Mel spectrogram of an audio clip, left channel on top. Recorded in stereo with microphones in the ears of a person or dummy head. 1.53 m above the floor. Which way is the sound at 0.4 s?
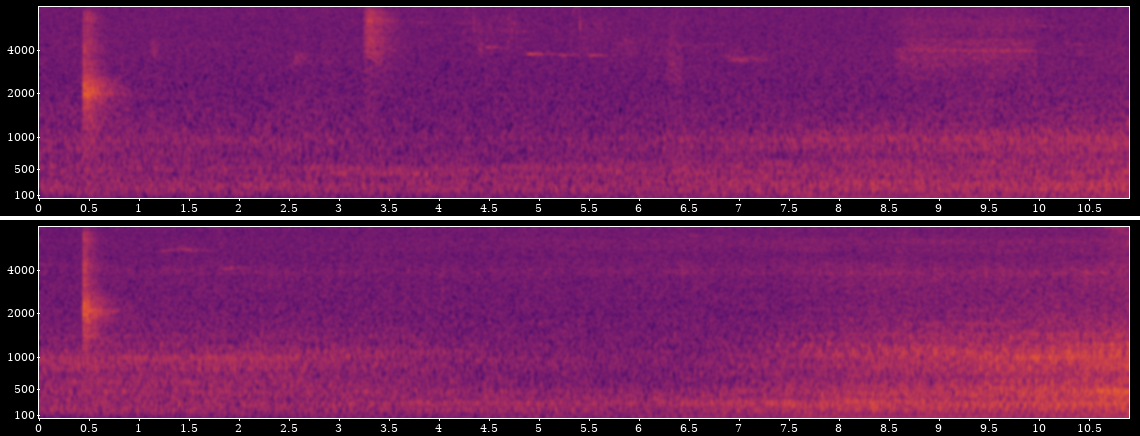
20° right (ahead or behind).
